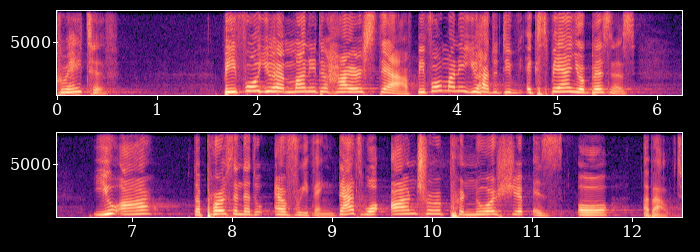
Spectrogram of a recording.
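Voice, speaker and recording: High-pitched and animated, a woman talks with lively intonation. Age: 50s. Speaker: motivational speaker, network marketing leader. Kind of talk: motivational talk. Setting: stage with audience.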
